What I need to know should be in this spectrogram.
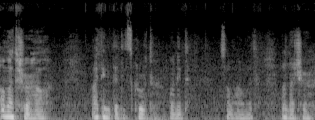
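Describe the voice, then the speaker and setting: A somewhat breathy man at a fairly slow pace, with a non-native accent. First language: not English. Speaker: mechanic doing a repair tutorial. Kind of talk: tutorial. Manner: halting, with many fillers.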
